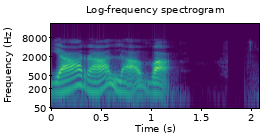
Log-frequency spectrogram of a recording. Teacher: इनके उच्चारण में श्वास का अवरोध बहुत कम समय के लिए होता है, अतः ये अंतस्थ व्यंजन कहलाते हैं। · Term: अंत्यस्थ व्यंजन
